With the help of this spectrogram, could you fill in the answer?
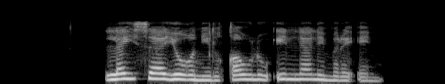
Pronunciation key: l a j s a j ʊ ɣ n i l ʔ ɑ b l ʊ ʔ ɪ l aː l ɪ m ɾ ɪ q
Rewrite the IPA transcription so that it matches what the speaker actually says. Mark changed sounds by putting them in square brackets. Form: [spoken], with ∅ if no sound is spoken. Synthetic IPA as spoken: l a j s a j ʊ ɣ n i l [q] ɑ [w] l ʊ ʔ ɪ [lː] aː l ɪ m ɾ ɪ [ʔ]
